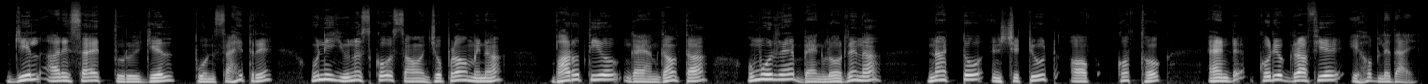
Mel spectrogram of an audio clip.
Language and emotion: Santali, neutral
